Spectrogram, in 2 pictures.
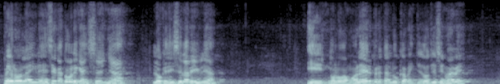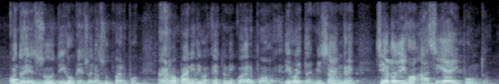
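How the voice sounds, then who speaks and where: Fast-talking priest, high-pitched. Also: male voice. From Venezuela. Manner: animated, emphatic, tells anecdotes with quoted dialogue. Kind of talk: preaching and storytelling.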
